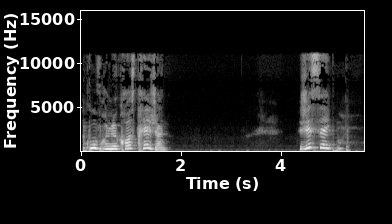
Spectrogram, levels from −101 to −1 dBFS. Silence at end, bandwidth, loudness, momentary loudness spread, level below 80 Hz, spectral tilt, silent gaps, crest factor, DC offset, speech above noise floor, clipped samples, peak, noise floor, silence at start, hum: 0.3 s; 11.5 kHz; -18 LUFS; 20 LU; -46 dBFS; -4.5 dB/octave; none; 18 dB; under 0.1%; 53 dB; under 0.1%; -4 dBFS; -71 dBFS; 0.05 s; none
